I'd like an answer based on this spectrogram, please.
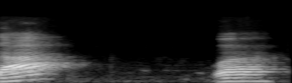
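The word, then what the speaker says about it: דוד: this now watch this his name again in the Hebrew is pronounced da wha somehow they translated that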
